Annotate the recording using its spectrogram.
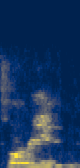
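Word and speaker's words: Taurean: Taurian? Is that pronounced? Taurian, yep.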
